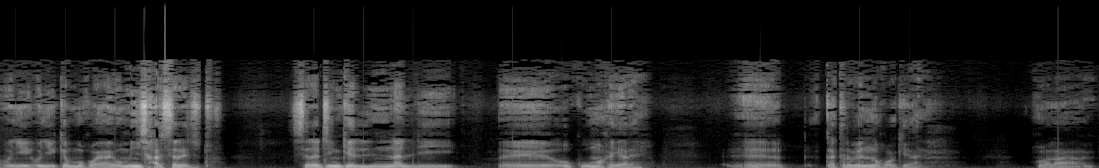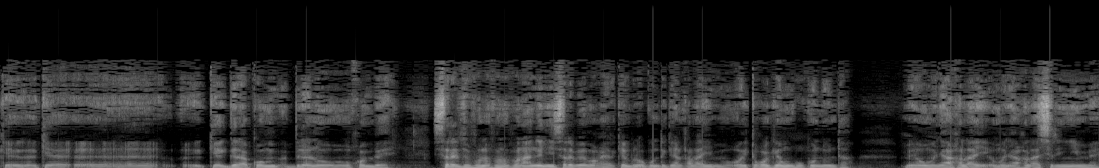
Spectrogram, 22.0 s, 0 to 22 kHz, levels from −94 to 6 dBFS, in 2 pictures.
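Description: Periodic USB or driver dropouts run from 0.16 s to 21.49 s in this speech recording, one tick every 0.5 s. Each time, a background task seems to stall the audio driver or USB transfer and a few milliseconds of signal are skipped outright rather than filled with silence. The resulting jumps in the waveform come through as evenly spaced clicks that stand out wherever the speech has energy. Vorbis compression is audible throughout as a hissy, grainy treble, roughened tonal detail and softened consonant attacks, with nothing above 14.2 kHz. That pattern points to a low bitrate of around 34 kbps. The likely cause is a Vorbis encoder that smooths the spectral floor and quantises the upper residue so coarsely that fine high-frequency structure turns into noise of similar energy, while the lowered cut-off removes the top band entirely.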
